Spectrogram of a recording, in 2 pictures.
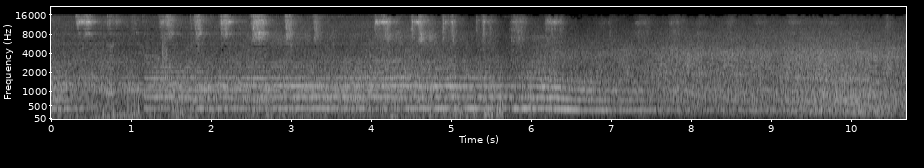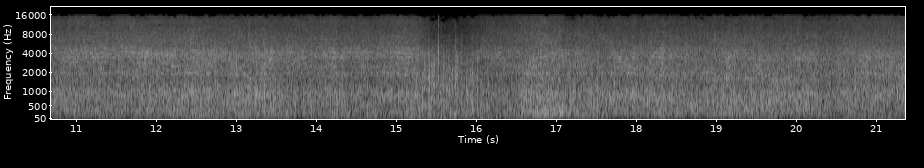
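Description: Horn of a WAP-4 electric locomotive sounding a long steady blast as it runs through, the pitch dropping as it passes about six seconds in, dying away by about ten seconds. Then the Humsafar Express coaches roll past with a steady rumble and clickety-clack of wheels over the rail joints.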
